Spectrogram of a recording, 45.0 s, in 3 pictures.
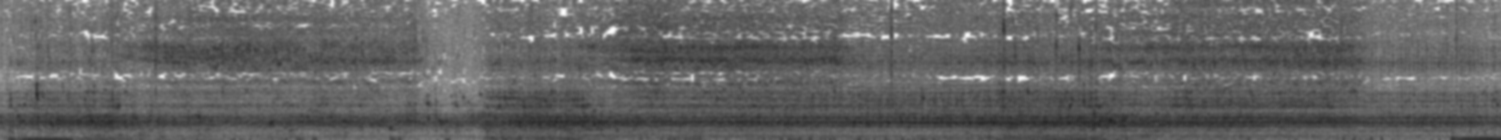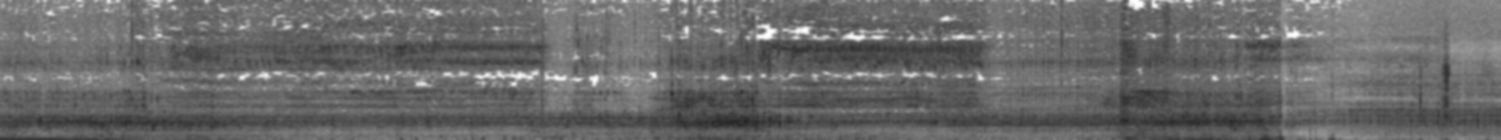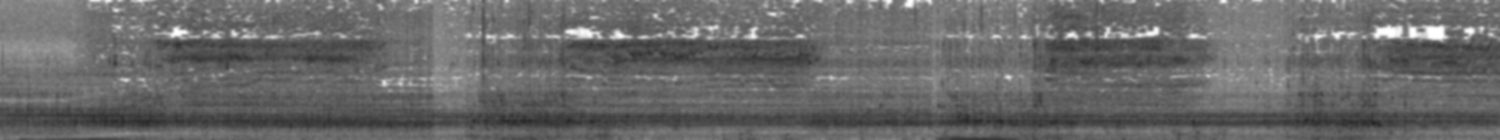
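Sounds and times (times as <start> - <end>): exhaled bubbles rumbling: 0.0 - 13.9, 14.5 - 19.5, 21.6 - 24.6, 26.2 - 35.5, 39.4 - 43.9.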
